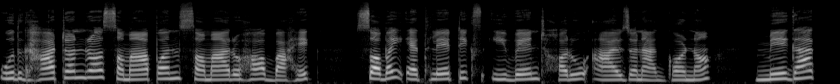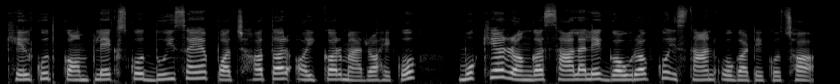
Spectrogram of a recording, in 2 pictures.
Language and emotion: Nepali, neutral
